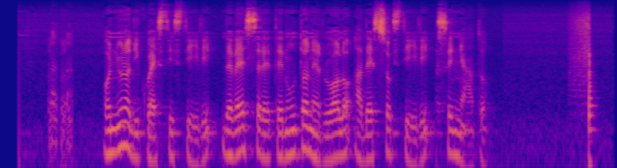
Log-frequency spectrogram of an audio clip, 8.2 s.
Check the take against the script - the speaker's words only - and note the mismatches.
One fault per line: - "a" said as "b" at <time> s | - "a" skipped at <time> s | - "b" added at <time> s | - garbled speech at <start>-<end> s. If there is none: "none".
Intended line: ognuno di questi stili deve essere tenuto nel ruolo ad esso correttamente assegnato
- "correttamente" said as "stili" at 5.3 s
